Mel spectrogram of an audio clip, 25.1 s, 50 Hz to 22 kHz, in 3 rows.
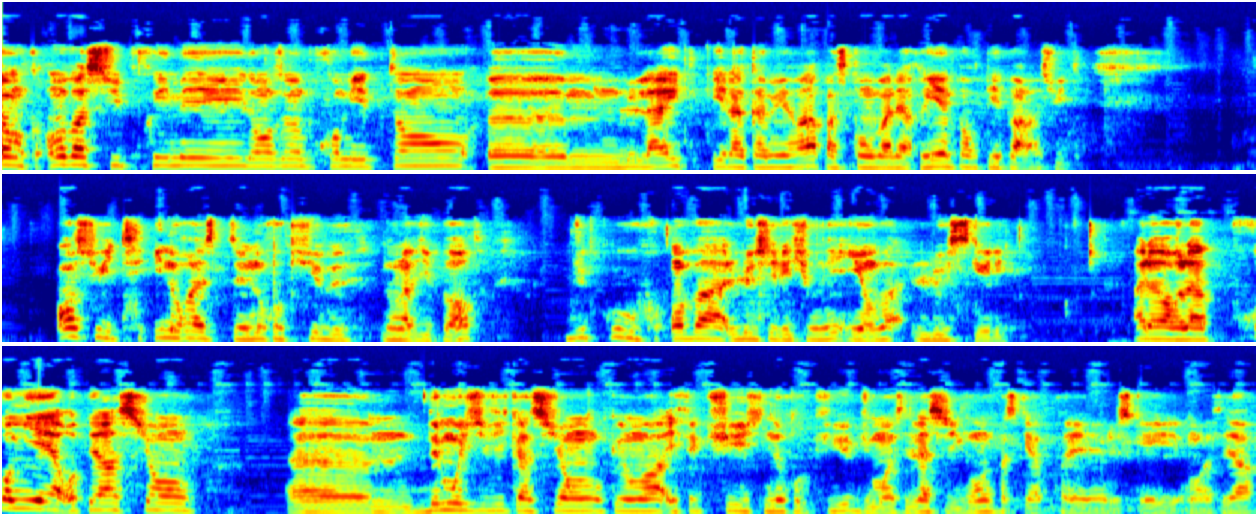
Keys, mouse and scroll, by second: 0.0 scroll down 2, 0.7-1.1 scroll up 1, 1.1-1.8 scroll down 1, 1.8-2.2 right drag, 2.2-2.6 ctrl+scroll down 1, 2.6 scroll up 2, 4.5-7.9 shift+right drag, 7.9-8.5 ctrl+scroll down 2, 8.8-9.3 scroll up 1, 9.3-12.2 ctrl+scroll down 7, 12.2 right click, 12.4 scroll down 1, 12.9-13.3 ctrl+scroll up 1, 13.7 s, 15.5 ctrl+scroll down 2, 16.1 shift+scroll up 2, 20.2-22.0 drag.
